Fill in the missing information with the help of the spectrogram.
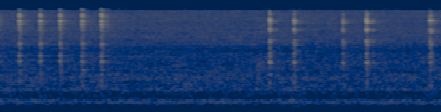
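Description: A small, solid gold-coloured metal lapel pin with a black enamel face is held in the fingers and tapped with the tip of a steel cheese knife. Ten quiet, bright ticks are heard: five quick taps in the first second, a pause, then five more spread out. Each tap dies away almost at once over a faint, steady low hum.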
